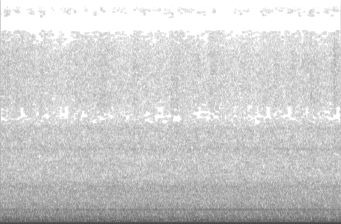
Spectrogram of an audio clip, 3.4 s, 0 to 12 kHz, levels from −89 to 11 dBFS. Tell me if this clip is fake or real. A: real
